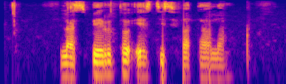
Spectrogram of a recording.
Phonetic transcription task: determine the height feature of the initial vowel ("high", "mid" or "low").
low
